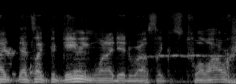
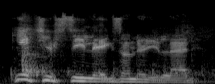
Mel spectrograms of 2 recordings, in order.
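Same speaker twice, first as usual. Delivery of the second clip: unhurried cartoon crab character voice, slow and drawn out; 3 semitones higher than usual. Telling another speaker who is getting seasick to find sea legs: Mister Krabs voice. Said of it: "he's my Mister Krabs impersonation".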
